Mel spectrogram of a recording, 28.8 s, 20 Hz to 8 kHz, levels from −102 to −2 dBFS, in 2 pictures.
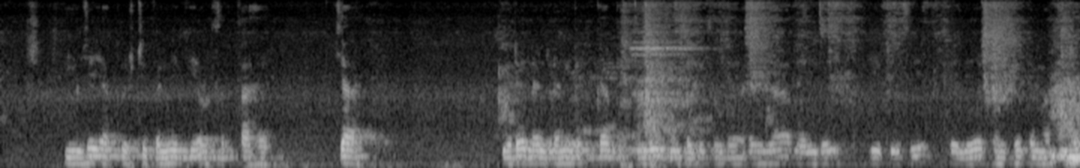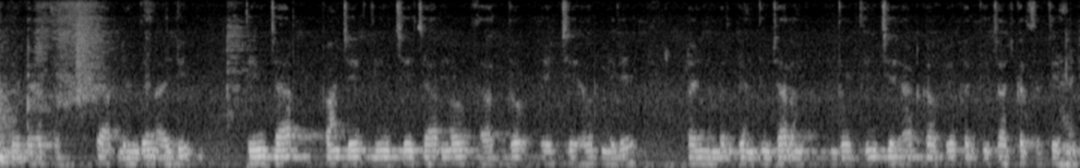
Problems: background sounds at intervals, low volume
